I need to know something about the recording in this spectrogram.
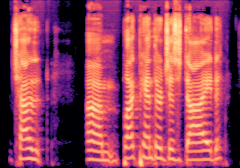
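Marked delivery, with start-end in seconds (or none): none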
